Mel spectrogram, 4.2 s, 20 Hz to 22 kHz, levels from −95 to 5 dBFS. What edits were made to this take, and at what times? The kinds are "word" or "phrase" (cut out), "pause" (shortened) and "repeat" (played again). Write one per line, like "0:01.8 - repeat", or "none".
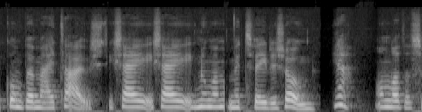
0:01.1 - phrase
0:01.5 - repeat
0:02.2 - word
0:03.2 - pause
